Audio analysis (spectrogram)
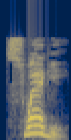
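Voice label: "swaggie", British English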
